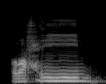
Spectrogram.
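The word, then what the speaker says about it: رحيم: Lalu yang kedua juga sama, rahim, ya. Rahim, ya, ra dibaca tebal, himnya dibaca dengan tipis.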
